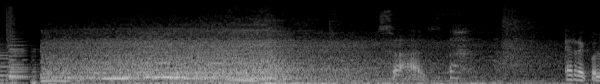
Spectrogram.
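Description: A garbage truck running, a steady engine rumble and noise that is loudest in the first few seconds and gradually fades away.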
